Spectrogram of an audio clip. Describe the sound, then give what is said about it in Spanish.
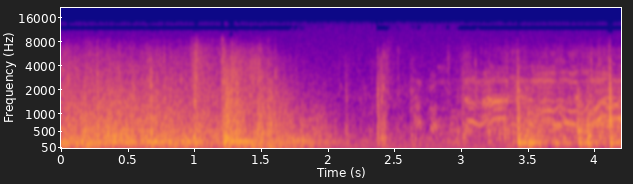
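Heavy booming thuds strike several times at an uneven pace as the Uruk-hai battering ram pounds the massive gate of the fortress at Helm, with shouting voices and a rumbling din beneath the blows. “En Helm, el ariete de los Uruk-hai llega a la puerta del fortín.”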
